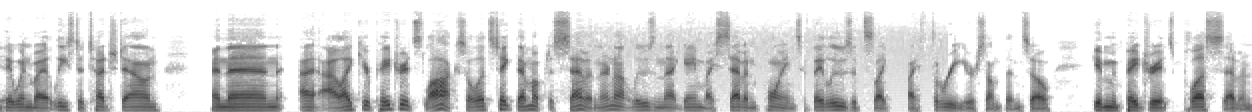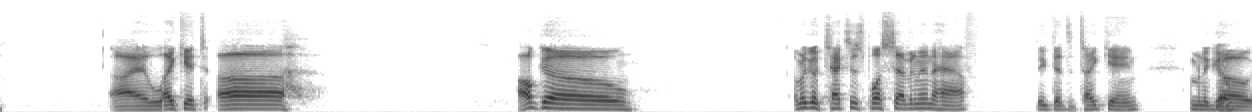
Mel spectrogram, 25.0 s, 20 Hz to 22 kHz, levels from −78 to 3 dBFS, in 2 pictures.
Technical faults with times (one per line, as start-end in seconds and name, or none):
5.76-9.49 DECT cordless phone buzz
8.03-8.05 AAC frame loss with muting
14.14-14.16 AAC frame loss with muting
